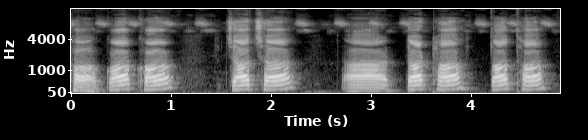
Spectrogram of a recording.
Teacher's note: जिन ध्वनियों के उच्चारण में स्वर तंत्रियों में कंपन न हो, हर वर्ग का एक ला और दूसरा व्यंजन होता है। यानी हर वर्ग का पहला और दूसरा व्यंजन जो है स्वर तंत्रियों में कंपन नहीं होता है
